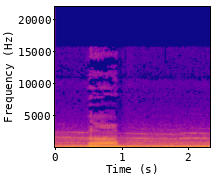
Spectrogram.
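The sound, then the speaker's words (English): A fire engine on Houston Street lets out one short, loud, steady-pitched horn blast lasting about half a second, standing out over the constant hum of busy city street traffic. “Oh, they got a fire engine there.”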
